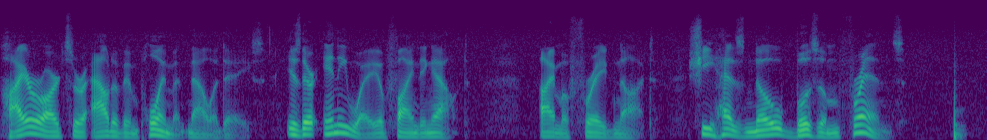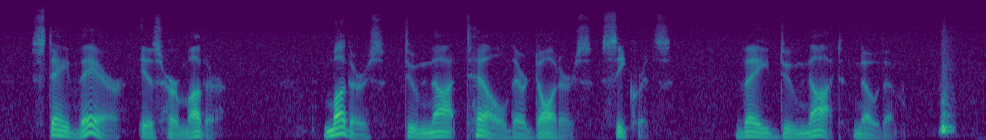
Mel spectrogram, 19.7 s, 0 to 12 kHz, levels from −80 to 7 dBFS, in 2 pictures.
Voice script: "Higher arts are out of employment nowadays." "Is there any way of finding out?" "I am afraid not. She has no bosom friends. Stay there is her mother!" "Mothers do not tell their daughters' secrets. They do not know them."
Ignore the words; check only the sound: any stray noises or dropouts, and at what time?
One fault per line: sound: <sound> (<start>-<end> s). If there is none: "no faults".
sound: tap (9.5-9.7 s)
sound: whoosh (19.2-19.4 s)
